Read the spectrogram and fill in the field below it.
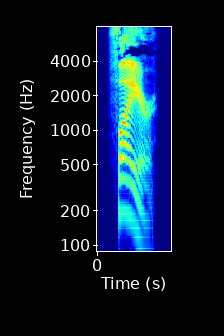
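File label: "fire", American English, male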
